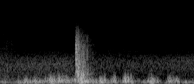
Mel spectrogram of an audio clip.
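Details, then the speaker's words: £1100 salvage Renault Clio from Copart; a door whose bottom bolt was loose shuts with a thin, hollow, tinny slap over a low idle. The owner debates whether it needs adjustment; the cause is unconfirmed. "They don't exactly sound very nice, these doors. I think it just sounds tinny."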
